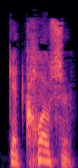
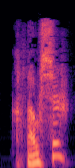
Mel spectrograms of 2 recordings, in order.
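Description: First: Higher, snappy command with falling end; snapped order. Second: CLOSER rising as a question; questioning echo. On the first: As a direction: snap out an order. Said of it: "Krebs snapped". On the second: Startled echo of the order. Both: A narrator's reading.

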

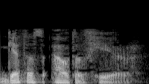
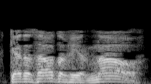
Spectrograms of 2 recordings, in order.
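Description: First: Slow, controlled order; forced calm, measured. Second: High, loud command; urgent shouted order. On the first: Harbin repeating his order to pilot, measured calm. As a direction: give the order slowly, holding it calm. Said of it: "he repeated, trying to sound calm, measured". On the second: Harbin ordering pilot to flee, loud urgent shout. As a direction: shout the order, pitch and volume up. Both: A narrator's reading.

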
